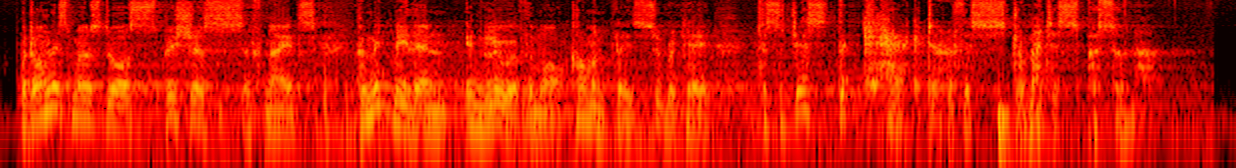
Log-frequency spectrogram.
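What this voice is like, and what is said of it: Hugo Weaving impression, pretentious drama-club voice. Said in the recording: “my impersonation of Hugo Weaving as a pretentious drama club guy at an after school party”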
